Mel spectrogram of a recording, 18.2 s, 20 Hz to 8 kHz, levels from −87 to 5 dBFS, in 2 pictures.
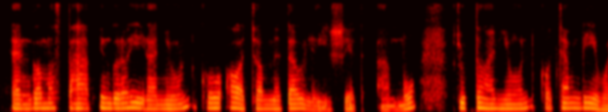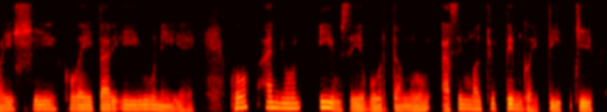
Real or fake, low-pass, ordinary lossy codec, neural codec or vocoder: fake; 7.2 kHz; none; codec, 16 kHz, 1.1 kbps, Voila-Tokenizer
